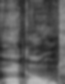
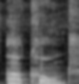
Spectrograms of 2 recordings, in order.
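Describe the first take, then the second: First: অ্যাকাউন্ট said "e-kaunt"; common mispronunciation. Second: অ্যাকাউন্ট said "a-khaunt"; corrected pronunciation. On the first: Teacher showing the common way, অ্যাকাউন্ট as "e-kaunt". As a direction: say অ্যাকাউন্ট with "e" and a plain k. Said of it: "আমরা বলে থাকি". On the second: Teacher correcting learners, অ্যাকাউন্ট as "a-khaunt". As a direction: say অ্যাকাউন্ট with "a" and aspirated "kh". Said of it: "সঠিক উচ্চারণ হবে". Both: Shown as a demonstration.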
